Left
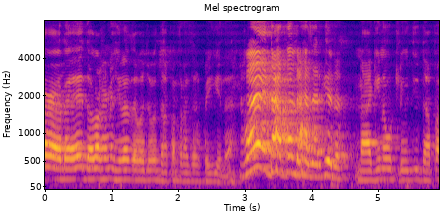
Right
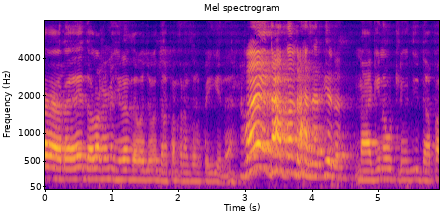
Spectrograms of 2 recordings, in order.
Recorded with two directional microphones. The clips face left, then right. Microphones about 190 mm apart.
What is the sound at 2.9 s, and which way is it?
A woman's voice, 30° left (ahead or behind).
